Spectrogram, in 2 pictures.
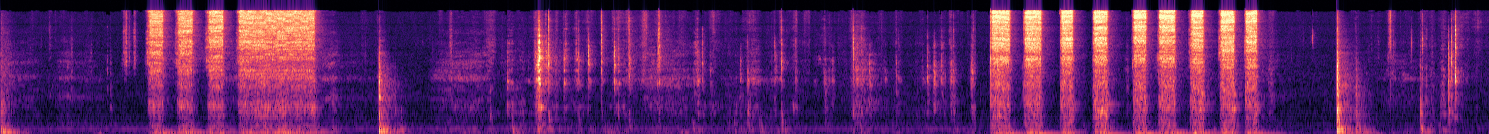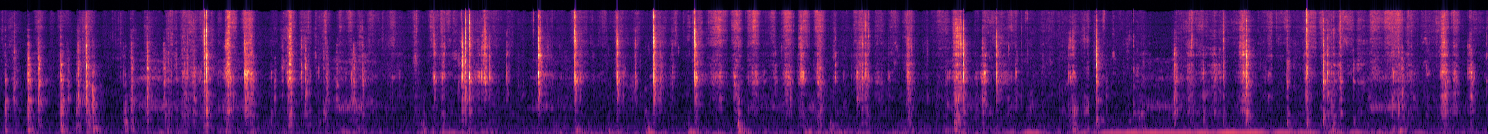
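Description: Aerosol carburetor cleaner spraying into a throttle body in a steady hiss of about two seconds. Later comes a run of quick rhythmic bursts, about four a second, and between them a toothbrush scrubbing inside the throttle body bore: soft scratchy rubbing with light clicks.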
